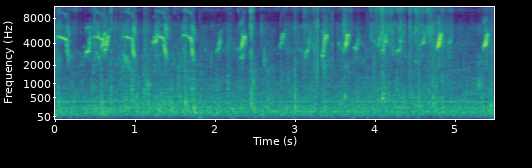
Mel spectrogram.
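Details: Day-old-plus chicks from an incubator, Sultan, Golden Sebright, Cochin and booted breeds, giving bright, sharply falling peeps in quick bursts, busiest at the start and then spaced out, with a faint background hum.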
